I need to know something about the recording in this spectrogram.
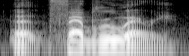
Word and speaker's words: February: February yeah yeah yeah you don't drop that that that r that that first r no that the second R right February yeah right I don't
